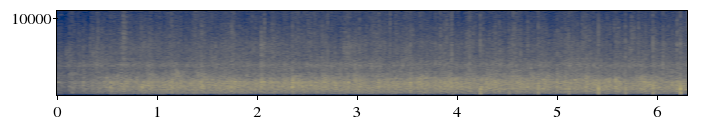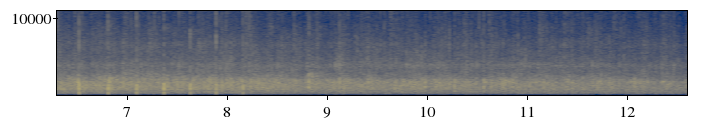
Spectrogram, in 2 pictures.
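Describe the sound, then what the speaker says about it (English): Sustained audience applause at an Eagle Scout Court of Honor, a dense steady clapping from a large crowd lasting throughout, with a few sharper individual claps standing out near the middle. "let's give this Eagle Scout a big round of applause"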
